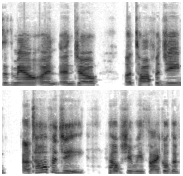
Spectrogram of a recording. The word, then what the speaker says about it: autophagy: filling with water, but auto, how do you pronounce this, Mel?" And and Joe, autophagy.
